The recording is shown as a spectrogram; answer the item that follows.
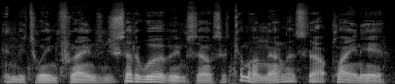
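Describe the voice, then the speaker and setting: A man analyses live snooker in a low, creaky voice. The broadcast is noisy, with the arena crowd clearly audible. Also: fairly quick, a little mellow. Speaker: snooker co-commentator. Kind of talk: live analytical sports commentary.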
